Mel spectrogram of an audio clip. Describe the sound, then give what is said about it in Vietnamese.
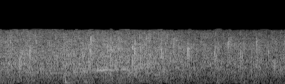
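Steady audience applause at a Zen music evening, dense and continuous clapping at an even, fairly loud level throughout. “Mọi người vẫn vỗ tay kìa này.”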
